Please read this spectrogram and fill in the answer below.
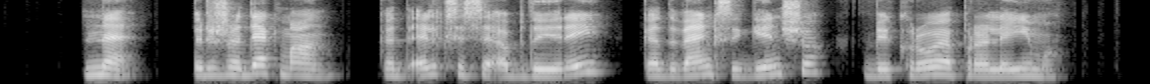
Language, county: Lithuanian, Vilnius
